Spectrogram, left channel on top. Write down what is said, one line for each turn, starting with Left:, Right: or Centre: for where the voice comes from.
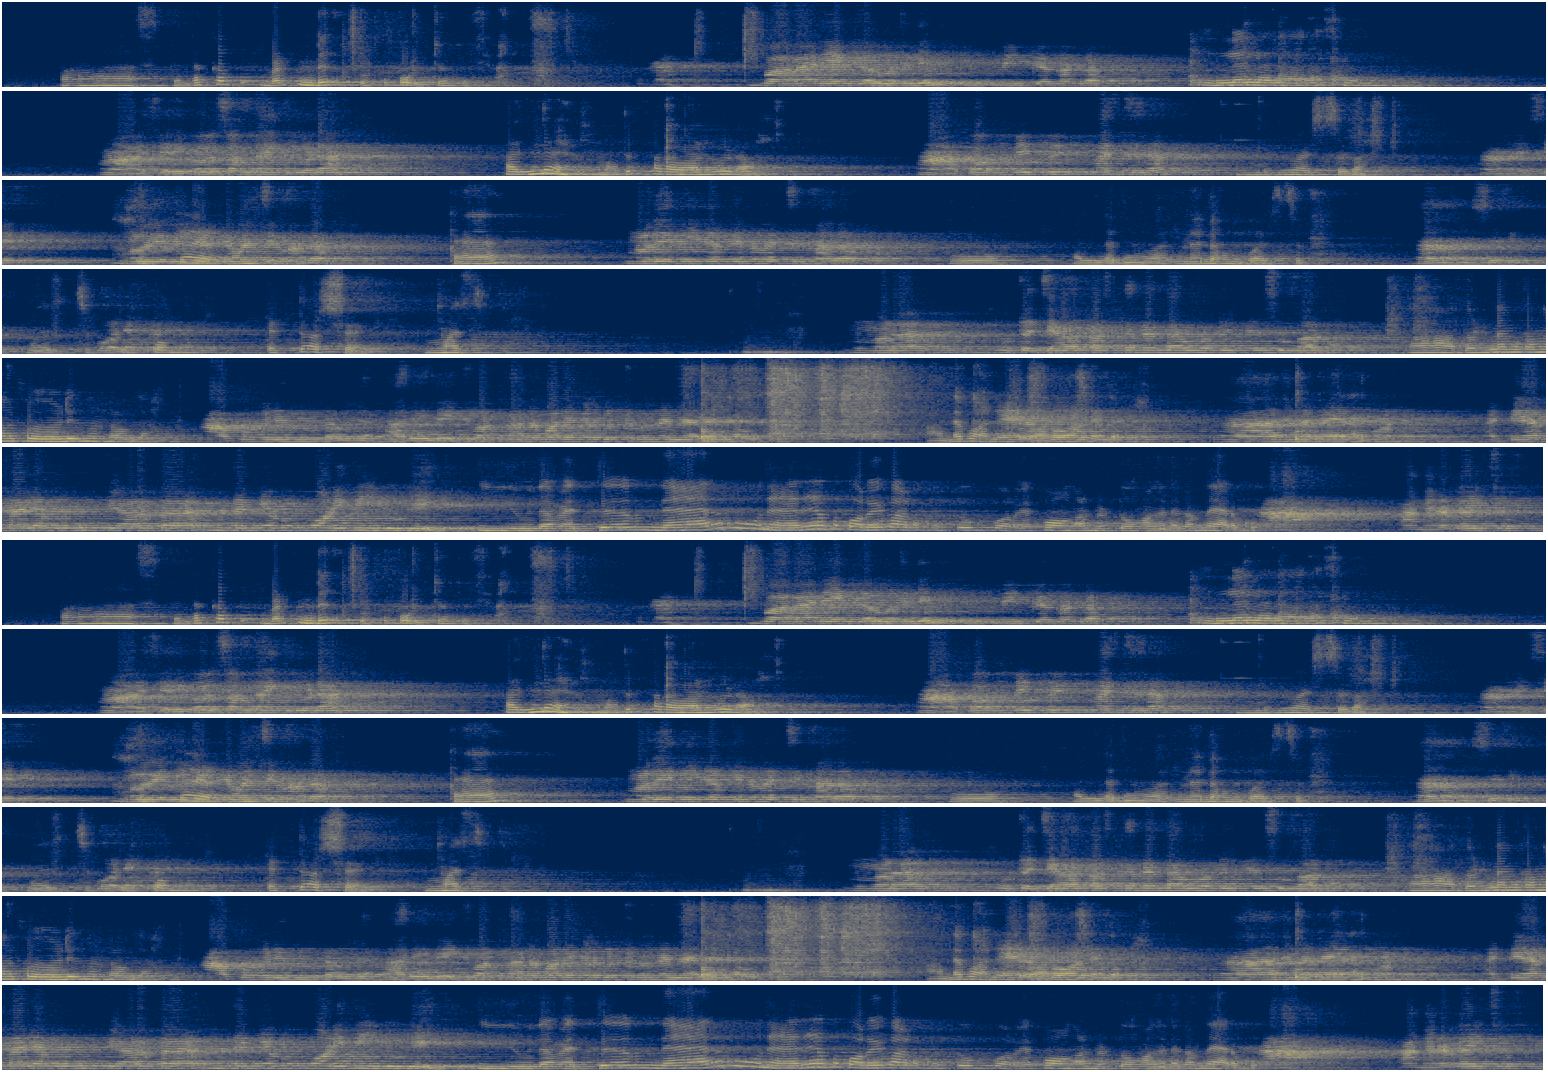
Left: ആ ഹസ്ബന്റ് ഒക്കെ <unintelligible> ഇവിടെണ്ട് പോയിറ്റൊന്നുല്ല. <inaudible>
Right: ആഹ് വേറെ ആര്യേണ്ടോ വീട്ടില് മ്മീ പ്പി ക്കെണ്ടോ.
Left: ഇല്ല ഇല്ല നാന് <unintelligible>
Right: ആഹ് ശെരി സ്വന്തയിറ്റ് വീടാ
Left: അല്ലേ മ്മൾത് തറവാട് വീടാ.
Right: ആഹ് പ്പൊ മ്മീ പ്പി മരിച്ചതാ
Left: മ്ൾത് വരിച്ചതാ.
Right: ആഹ് ശരി നിങ്ങള്
Left: ഒക്കെ
Right: വരുന്നീന്റെ എടയ്ക്കാ
Left: ആണം
Right: മരിച്ചിക്കണ
Left: ഏ
Right: ങ്ങള് വെര്നെന്റെ എട്കെന്നെ മരിച്ചരിക്കണാ തോ?
Left: ഓ അല്ല ഞാൻ വരുന്ന ന്റെ മരിച്
Right: ആഹ് ശരി
Left: മരിച്ചിട്ട്
Right: ഓലൊക്കെ
Left: ഇപ്പം എട്ട് വർഷയി മരിച്ചിട്ട് ഉം
Right: ഇങ്ങളെ മൂത്തച്യേളൊക്ക അട്തെന്നെ ണ്ടാവുകോണ്ട് ന്നെ ഒര് സുഖണ്.
Left: ആഹ് അതൊണ്ട് നമക്ക് അങ്ങനെ പേടിന്നുംണ്ടാവൂല.
Right: ആ പേടിന്നും ണ്ടാവൂലാ ആരേല് ആയിറ്റ് വർത്താനം പറയും അങ്ങനെ കിട്ടണംന്നല്ലാതെ.
Left: ഉണ്ടാവും അന്നെ പണിയുള്ളൂ
Right: നേരം
Left: വേറെ
Right: പോണ്ടേ
Left: പണിയില്ല
Right: ആഹ് അല്ല നേരം
Left: ഏ
Right: പോണ്ടേ. മറ്റേ അർണാല് അമ്മള് കുട്ട്യേളെക്കെ ണ്ടെങ്കി അമ്മക്ക് പണി തീരൂല്ലേ.
Left: തീരുല മറ്റേത് നേരെ പോവ് നേരെ ആപ കൊറെ കടന്നിട്ടും കുറെ ഫോങ്ങ കണ്ടിട്ടും അങ്ങനെയൊക്ക നേ
Right: ആഹ് അങ്ങന കയ്ച്ചു.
